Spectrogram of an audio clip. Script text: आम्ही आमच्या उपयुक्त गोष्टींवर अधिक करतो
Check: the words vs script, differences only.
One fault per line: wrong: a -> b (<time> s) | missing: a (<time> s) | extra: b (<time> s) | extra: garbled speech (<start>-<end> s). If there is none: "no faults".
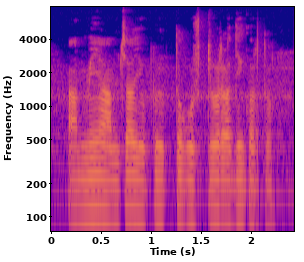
no faults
